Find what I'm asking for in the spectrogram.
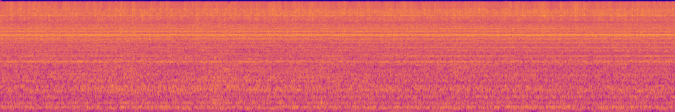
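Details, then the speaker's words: Carlin oil burner blowing black soot: constant roar with heavy unsteady low rumble, flame sounding starved and choking for air despite full air; cause suspected, not confirmed; burner rumbling and choking. "before it was rumbling like hell remember it would Rumble it would run a little bit then it would Rumble so it was choking for air"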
